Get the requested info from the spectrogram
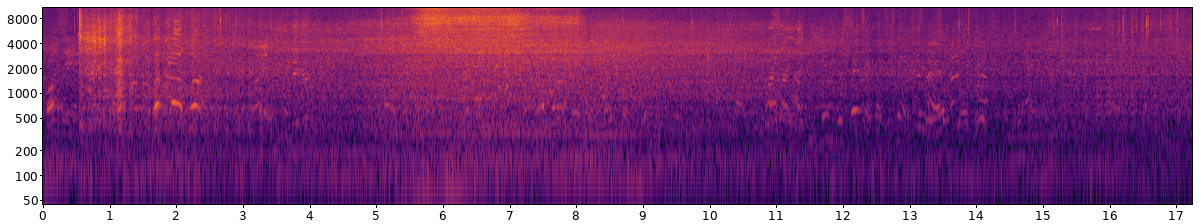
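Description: School bus diesel engines running as the buses pull away, with a loud air-brake release hiss lasting about two and a half seconds starting about five and a half seconds in, and a surge of engine sound under it. Engine sound eases off toward the end.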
